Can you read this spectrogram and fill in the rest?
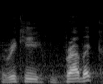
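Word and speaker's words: Ricky Brabec: the delivery is begin in may 20 2008 Ricky Drabek is that right yes that's how you pronounce it he's the winner of the 2020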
